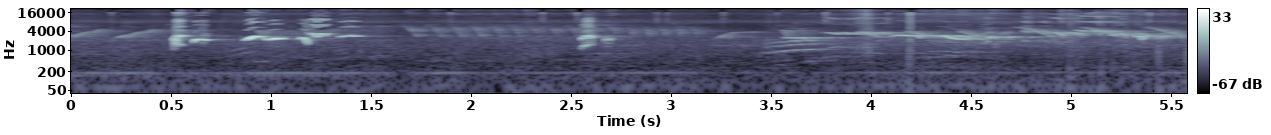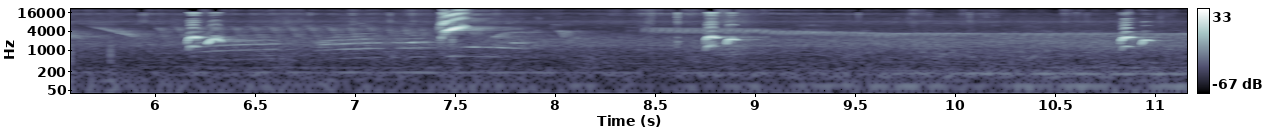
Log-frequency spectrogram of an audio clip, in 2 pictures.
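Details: Strange calls from an Oriental magpie-robin of the teler type: clusters of bright whistled chips and downslurred notes, a rapid stuttering series midway, mixed with steady low hum.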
